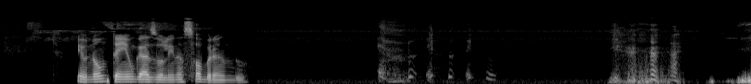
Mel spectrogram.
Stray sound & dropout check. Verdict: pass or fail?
fail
